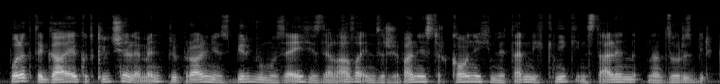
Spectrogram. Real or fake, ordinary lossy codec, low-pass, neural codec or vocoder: real; none; 10.8 kHz; none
